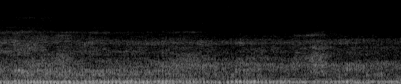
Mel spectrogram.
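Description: Steady low rumble of a moving bicycle ride along a city street, with nearby motor traffic running.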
